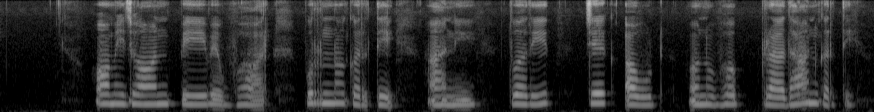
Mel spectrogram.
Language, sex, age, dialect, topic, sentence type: Marathi, female, 31-35, Varhadi, banking, statement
